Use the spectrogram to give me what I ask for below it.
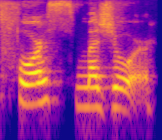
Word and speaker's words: force majeure: this right what is force majeure you said it right it's a French French phrase which literally means superior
